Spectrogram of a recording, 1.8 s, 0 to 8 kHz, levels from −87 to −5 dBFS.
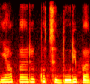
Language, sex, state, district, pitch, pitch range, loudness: Hindi, female, Chhattisgarh, Bilaspur, 230 Hz, 200-235 Hz, -16 LUFS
